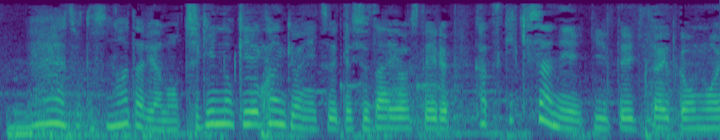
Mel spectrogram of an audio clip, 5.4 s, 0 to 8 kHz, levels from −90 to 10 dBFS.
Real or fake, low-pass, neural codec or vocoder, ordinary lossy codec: fake; 7.2 kHz; codec, 16 kHz in and 24 kHz out, 2.2 kbps, FireRedTTS-2 codec; MP3, 32 kbps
